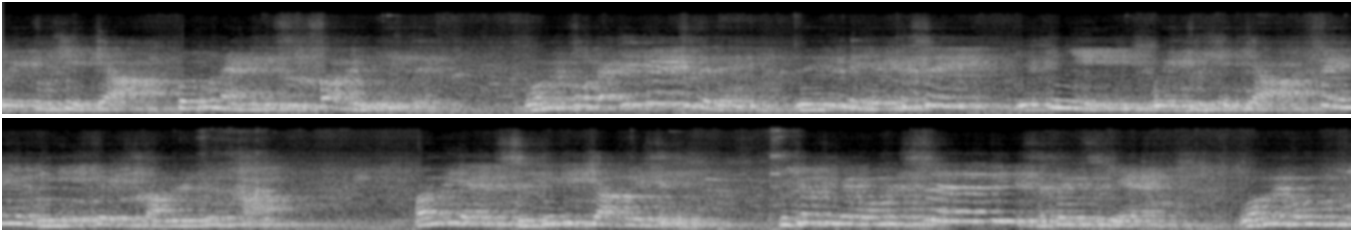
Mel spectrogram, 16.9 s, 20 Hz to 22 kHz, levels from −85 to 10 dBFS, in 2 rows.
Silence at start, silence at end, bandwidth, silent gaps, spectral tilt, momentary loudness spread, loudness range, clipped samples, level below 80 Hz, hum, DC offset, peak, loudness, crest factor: 0 s; 0 s; 14.5 kHz; none; -6.5 dB/octave; 6 LU; 1 LU; under 0.1%; -44 dBFS; none; under 0.1%; -2 dBFS; -14 LUFS; 12 dB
